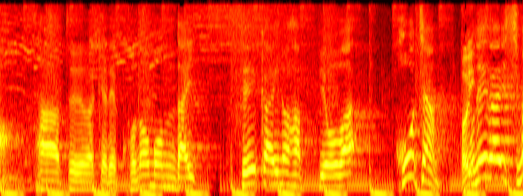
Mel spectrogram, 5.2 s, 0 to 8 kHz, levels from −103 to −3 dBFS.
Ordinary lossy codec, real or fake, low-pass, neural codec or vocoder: Opus, 64 kbps; real; 7.2 kHz; none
